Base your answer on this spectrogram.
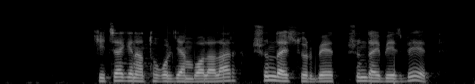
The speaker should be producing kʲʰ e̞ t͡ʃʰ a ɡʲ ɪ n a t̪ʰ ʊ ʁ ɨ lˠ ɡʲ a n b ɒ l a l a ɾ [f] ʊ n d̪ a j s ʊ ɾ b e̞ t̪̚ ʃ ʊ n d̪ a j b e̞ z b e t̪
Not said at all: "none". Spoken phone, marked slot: ʃ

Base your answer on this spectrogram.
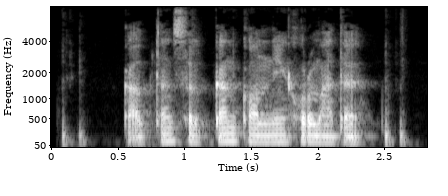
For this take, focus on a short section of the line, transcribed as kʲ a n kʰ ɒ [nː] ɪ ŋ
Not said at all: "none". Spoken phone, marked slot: nː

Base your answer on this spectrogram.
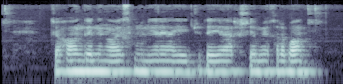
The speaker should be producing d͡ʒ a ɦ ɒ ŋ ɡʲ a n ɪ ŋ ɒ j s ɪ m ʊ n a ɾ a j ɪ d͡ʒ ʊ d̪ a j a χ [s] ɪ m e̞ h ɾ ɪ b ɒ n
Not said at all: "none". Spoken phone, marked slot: ʃ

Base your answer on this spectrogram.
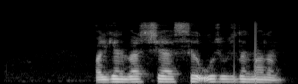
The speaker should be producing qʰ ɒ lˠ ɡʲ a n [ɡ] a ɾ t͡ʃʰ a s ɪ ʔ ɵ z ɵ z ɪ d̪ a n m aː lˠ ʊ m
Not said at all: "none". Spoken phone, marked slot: b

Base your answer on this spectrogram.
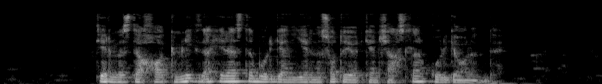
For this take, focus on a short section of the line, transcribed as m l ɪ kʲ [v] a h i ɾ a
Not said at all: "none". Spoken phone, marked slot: z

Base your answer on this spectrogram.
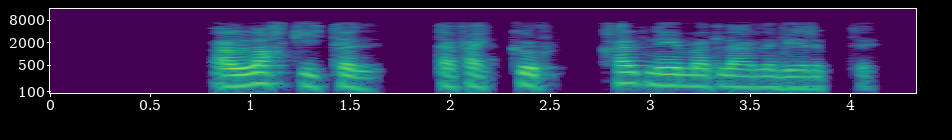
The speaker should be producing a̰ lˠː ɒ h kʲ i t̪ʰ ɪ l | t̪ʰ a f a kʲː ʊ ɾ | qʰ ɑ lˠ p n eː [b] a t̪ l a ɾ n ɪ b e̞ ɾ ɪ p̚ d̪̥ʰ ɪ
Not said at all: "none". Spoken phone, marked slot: m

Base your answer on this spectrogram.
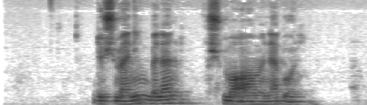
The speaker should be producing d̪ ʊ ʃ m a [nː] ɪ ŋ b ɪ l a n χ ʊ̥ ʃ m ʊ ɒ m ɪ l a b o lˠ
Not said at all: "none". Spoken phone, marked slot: n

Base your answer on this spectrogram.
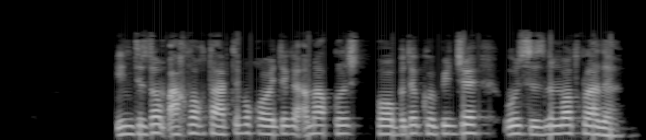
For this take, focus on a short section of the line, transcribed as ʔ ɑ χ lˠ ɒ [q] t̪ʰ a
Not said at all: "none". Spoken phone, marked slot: q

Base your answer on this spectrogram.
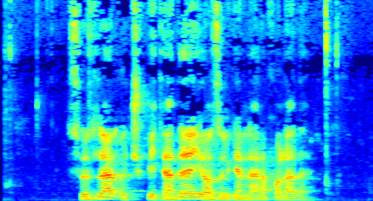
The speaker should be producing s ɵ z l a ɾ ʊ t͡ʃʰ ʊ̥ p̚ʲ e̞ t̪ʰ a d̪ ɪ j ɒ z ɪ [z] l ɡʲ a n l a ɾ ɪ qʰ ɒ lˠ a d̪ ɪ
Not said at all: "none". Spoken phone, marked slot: none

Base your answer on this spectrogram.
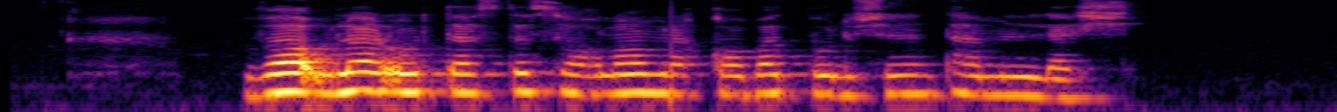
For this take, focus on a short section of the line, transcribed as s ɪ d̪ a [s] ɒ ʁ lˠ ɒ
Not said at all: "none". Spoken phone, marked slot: s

